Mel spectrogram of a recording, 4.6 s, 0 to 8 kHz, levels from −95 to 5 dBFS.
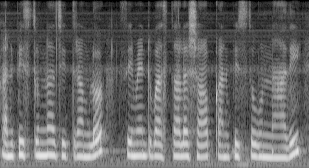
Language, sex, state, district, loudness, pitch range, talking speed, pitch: Telugu, female, Telangana, Mahabubabad, -14 LUFS, 210-230 Hz, 90 wpm, 220 Hz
